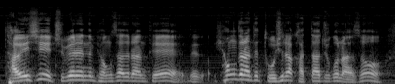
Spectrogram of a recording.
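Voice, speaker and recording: A man giving a youth sermon as pastor, talking directly to his listeners in a lively way. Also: a little high, quick pace.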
